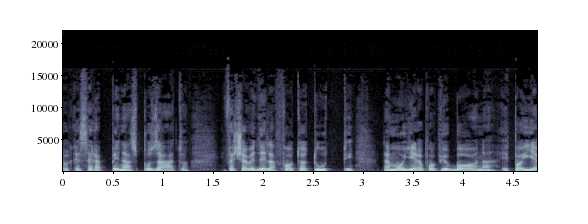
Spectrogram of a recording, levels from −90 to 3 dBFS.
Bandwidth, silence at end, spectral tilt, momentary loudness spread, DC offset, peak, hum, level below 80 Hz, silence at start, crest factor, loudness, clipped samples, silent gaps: 16 kHz; 0 s; -5.5 dB/octave; 9 LU; under 0.1%; -6 dBFS; none; -56 dBFS; 0 s; 18 dB; -24 LUFS; under 0.1%; none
